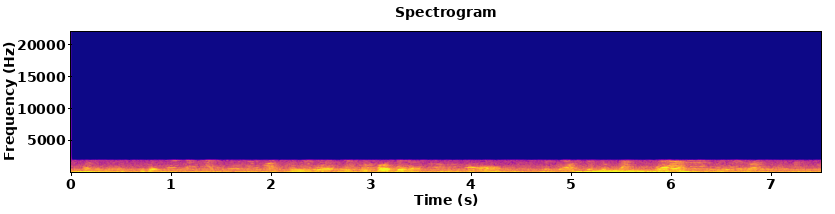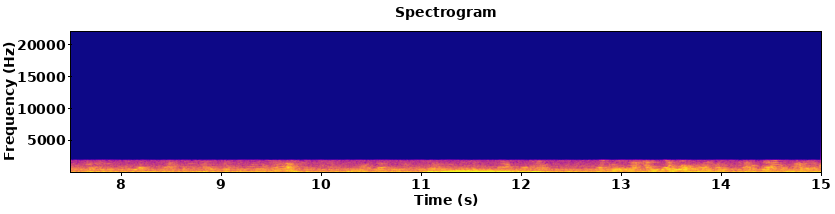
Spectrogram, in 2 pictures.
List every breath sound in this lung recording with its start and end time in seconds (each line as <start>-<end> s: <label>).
4.89-6.39 s: inhalation
10.92-12.42 s: inhalation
